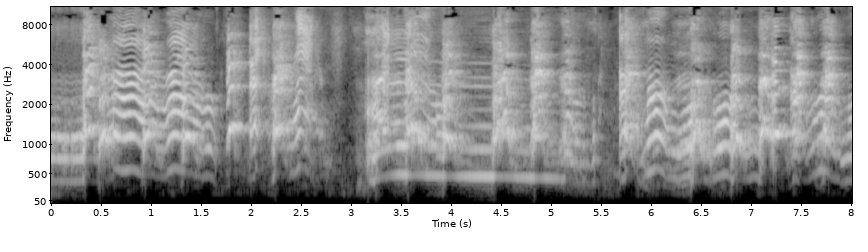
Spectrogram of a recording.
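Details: Singing Chihuahuas at home: seven-year-old Prada leads her sisters Tinkerbell and Dasha. Dense chorus of bent, quavering yowls in bursts, with a brief pause and a single low steady tone sustained for about two seconds.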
